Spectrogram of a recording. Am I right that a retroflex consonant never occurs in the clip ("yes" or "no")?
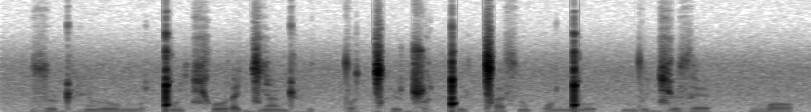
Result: no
